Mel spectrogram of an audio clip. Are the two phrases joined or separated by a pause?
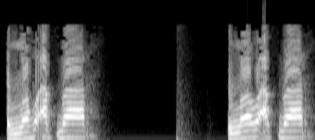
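separated. Each phrase is said separately with a pause between. The speaker calls it wrong. "menyelisih sunnah orang adzan seperti ini"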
